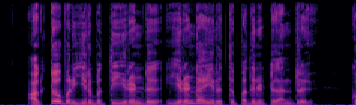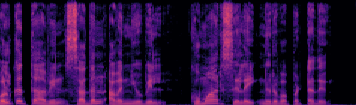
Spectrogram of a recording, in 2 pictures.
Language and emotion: Tamil, neutral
